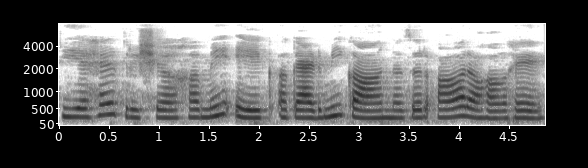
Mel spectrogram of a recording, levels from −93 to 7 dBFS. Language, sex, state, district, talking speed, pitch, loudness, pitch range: Hindi, female, Punjab, Fazilka, 125 wpm, 235 Hz, -17 LUFS, 225-255 Hz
